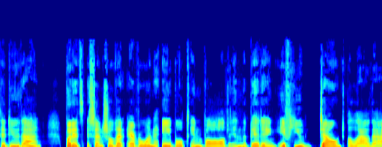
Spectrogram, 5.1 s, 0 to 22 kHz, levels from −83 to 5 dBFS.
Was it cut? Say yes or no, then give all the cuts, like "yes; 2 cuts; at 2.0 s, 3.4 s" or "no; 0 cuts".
yes; 3 cuts; at 1.2 s, 2.2 s, 2.5 s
